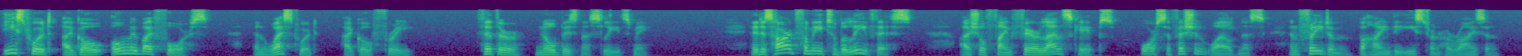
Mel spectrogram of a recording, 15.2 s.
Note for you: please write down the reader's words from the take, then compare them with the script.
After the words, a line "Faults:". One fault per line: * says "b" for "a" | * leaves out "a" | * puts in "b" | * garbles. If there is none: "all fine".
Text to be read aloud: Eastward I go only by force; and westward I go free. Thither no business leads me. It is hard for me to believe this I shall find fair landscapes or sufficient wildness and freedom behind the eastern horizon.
Eastward I go only by force; and westward I go free. Thither no business leads me. It is hard for me to believe this I shall find fair landscapes or sufficient wildness and freedom behind the eastern horizon.
Faults:
all fine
